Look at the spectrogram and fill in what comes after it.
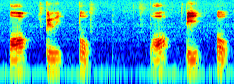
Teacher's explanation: punggung ujung lidah mengenai pangkal gigi seri atas sambil mengenai gusinya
